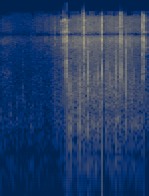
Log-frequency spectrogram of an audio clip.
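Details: In snowy Rocky Mountain backcountry with snow nearly two feet deep, a chipmunk gives a quick run of sharp, high chips, about five notes in under a second.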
